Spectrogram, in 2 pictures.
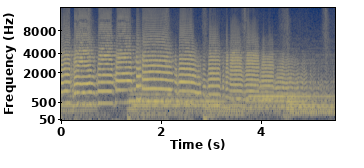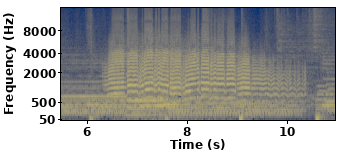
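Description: Jazz big band playing a slow swing ballad: a solo trumpet carries the melody with a wide vibrato over sustained saxophone and trombone chords, with light drum accents. The trumpet drops back for a couple of seconds in the middle, leaving the held chords, then comes in strongly again about seven seconds in.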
